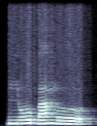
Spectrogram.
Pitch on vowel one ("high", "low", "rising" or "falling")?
rising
